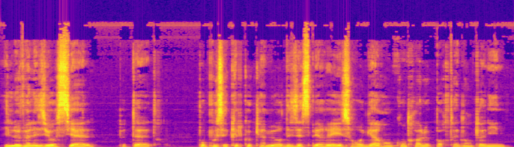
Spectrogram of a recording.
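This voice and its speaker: A man reading a classic novel aloud as an audiobook, in a measured, steady literary narration. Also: medium pitch, slightly rough. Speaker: audiobook reader.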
